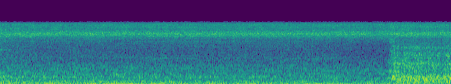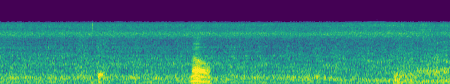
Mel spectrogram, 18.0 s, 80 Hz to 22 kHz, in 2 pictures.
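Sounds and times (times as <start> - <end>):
cutting torch hissing: 0.0 - 18.0
mid-pitched rushing noise: 7.8 - 18.0
low hum: 7.9 - 18.0.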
